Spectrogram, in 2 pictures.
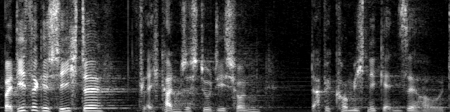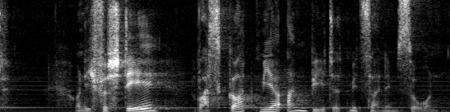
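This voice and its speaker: A man preaching a sermon, telling a story with animated emphasis. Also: medium pitch, moderate pace, soft background music. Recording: echoey church hall, faint hum.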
